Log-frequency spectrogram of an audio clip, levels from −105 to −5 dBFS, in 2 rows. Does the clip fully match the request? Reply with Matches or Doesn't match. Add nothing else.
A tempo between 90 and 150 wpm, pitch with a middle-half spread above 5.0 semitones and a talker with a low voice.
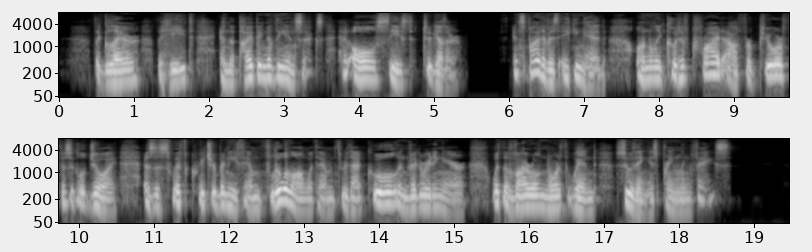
Doesn't match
